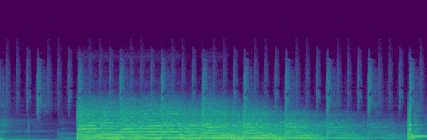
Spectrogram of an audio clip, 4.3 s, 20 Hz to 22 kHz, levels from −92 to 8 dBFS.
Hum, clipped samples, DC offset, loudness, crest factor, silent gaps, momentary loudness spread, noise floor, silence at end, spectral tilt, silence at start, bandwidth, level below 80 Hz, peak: none; under 0.1%; under 0.1%; -18 LUFS; 12 dB; none; 15 LU; -43 dBFS; 0 s; -4 dB/octave; 0 s; 13.5 kHz; -52 dBFS; -8 dBFS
